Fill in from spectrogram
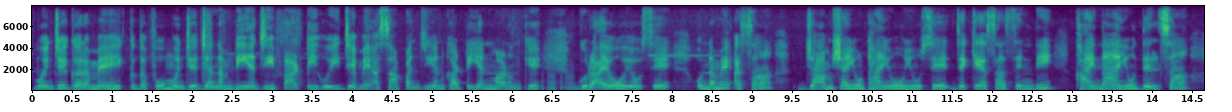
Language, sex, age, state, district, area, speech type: Sindhi, female, 18-30, Maharashtra, Thane, urban, spontaneous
